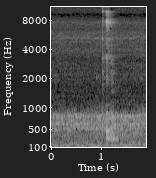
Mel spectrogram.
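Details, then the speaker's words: Forward/reverse contactor (Curtis Albright SW202), turning off back to neutral: single short sharp click over a quiet steady hum; normal, crisp contactor release. "so the forward and reverse contactor is it Curtis Albright to sw20 to and it's a little bit sharper noise then the"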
